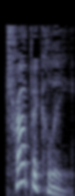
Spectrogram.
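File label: "tropically", British English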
